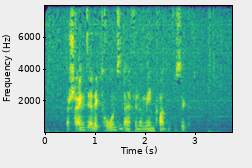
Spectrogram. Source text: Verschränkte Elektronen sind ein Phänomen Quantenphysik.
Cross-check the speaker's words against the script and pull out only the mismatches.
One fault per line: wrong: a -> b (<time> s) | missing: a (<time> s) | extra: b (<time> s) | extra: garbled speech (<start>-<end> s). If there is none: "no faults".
no faults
